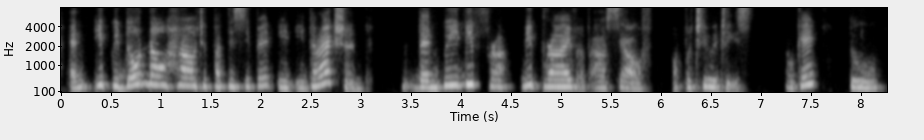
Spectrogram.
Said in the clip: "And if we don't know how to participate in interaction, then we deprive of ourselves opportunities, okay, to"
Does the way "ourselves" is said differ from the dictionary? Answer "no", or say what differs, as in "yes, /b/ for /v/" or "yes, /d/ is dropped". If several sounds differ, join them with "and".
yes, /w/ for /ɹ/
